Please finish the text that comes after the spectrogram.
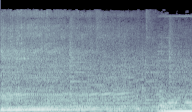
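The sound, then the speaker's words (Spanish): A motorcycle engine roars and revs as Maurizio rides off on his motorbike toward his country mansion in the Swiss Alps, its pitch climbing as it accelerates, staying loud throughout with a fresh surge of throttle at the end. “Se montó de un salto en su moto y se dirigió a su mansión campestre en los Alpes suizos.”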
